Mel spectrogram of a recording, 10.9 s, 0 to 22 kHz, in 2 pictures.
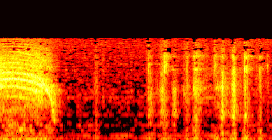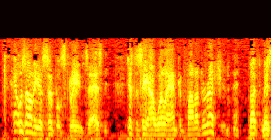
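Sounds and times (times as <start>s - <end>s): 
woman screaming in terror during a screen test: 0.0s - 1.2s
speech: 5.9s - 10.8s.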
